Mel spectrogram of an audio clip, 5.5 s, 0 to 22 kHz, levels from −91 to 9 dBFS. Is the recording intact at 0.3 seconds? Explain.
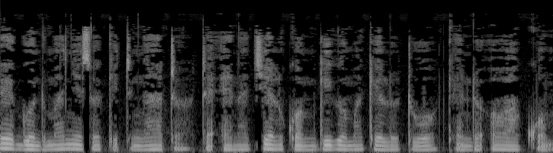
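No. At 0.3 seconds the speech carries the marks of transcoding between lossy codecs, and this runs through the whole clip. The likely cause is a low-rate MP3 encode, around 33 kbit/s, later re-encoded as Vorbis at 42 kbit/s. The second codec spends its bits on the first codec's errors and adds its own. The artefacts from both are heard together. Nothing is heard above 15.3 kHz.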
